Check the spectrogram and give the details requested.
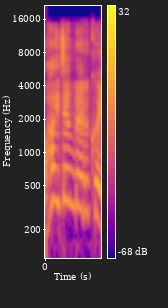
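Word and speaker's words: Heisenberg: 뵐클 말하는 게 맞는 건가요 네 맞습니다 이뭐 하이젠베르크의 영어식 발음이 하이젠 더욱이 때문에 이제 이 미국 작가가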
